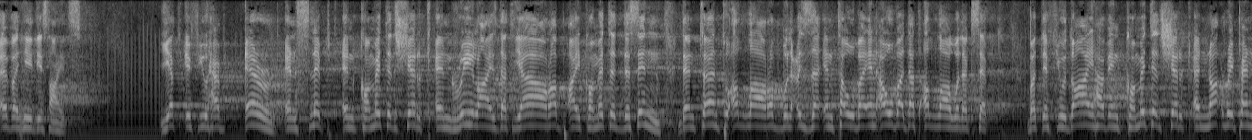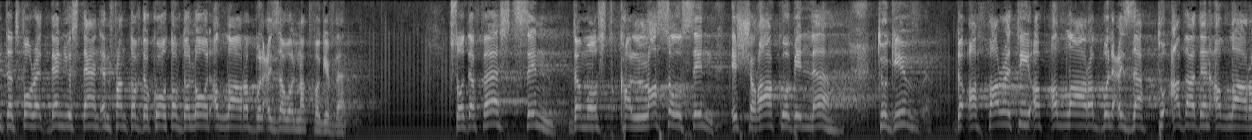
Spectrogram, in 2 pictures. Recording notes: delivered the guest lecture at Masjiedul Furqaan in Lansdowne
